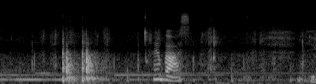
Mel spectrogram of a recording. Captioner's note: knocking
